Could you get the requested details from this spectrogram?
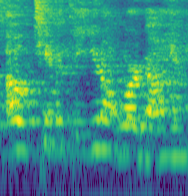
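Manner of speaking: put-on breezy, unbothered older lady; Auntie Deborah. The auntie brushes off her nephew's worry, in a high easygoing voice. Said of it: "She goes".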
